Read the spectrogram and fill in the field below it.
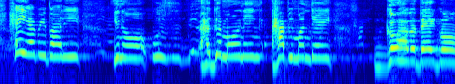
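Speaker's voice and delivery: put-on voice without rasp. Imitating how Randy greets everybody else: imitating Randy greeting everyone. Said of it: "not with that sexy rasp that I have".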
